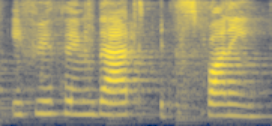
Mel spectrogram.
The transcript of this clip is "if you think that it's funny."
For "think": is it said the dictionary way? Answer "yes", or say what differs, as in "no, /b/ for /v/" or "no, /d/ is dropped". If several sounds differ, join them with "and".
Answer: yes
